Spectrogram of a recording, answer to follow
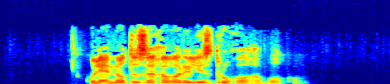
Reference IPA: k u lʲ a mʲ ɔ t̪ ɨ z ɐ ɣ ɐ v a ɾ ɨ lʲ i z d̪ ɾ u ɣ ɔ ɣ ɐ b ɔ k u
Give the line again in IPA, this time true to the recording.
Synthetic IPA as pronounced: k u lʲ a mʲ ɔ t̪ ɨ z ɐ ɣ ɐ v a ɾ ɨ lʲ i z d̪ ɾ u ɣ ɔ ɣ ɐ b ɔ k u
